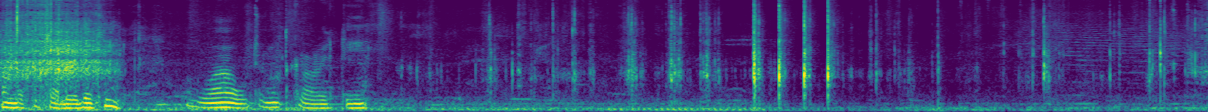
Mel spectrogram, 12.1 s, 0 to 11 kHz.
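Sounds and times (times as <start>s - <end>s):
plastic toy car clicks and knocks: 0.0s - 1.2s, 4.3s - 12.0s.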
